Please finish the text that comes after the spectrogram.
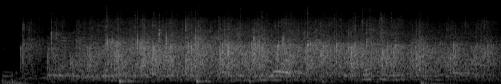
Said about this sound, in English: And of course, we want to thank the families for being here, supporting your child in every step of the way since they're young. You, and no, yeah, you could clap now.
